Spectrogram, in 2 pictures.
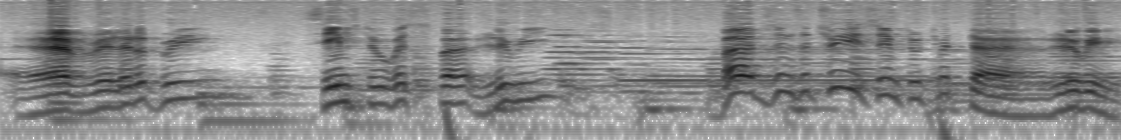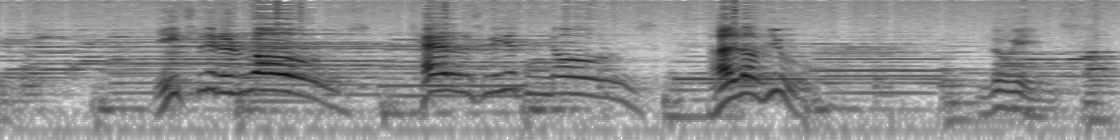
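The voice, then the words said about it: Singing in put-on French accent. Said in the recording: “my best Irish-French accent”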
